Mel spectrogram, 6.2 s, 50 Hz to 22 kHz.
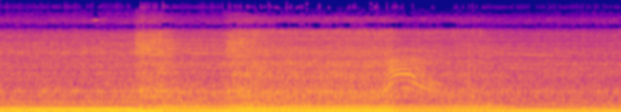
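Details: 1949 Farmall Cub tractor being revived, after tightening two bolts at a lost connection: chugs steadily, picks up cleanly on throttle and settles back without missing; running well.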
